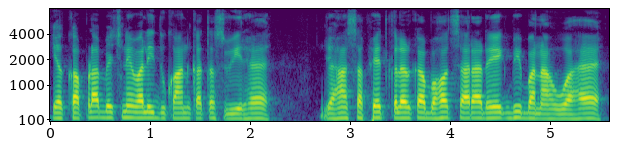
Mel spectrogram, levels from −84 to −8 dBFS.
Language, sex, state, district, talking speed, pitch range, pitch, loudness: Hindi, male, Jharkhand, Palamu, 205 wpm, 135-145 Hz, 140 Hz, -16 LUFS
